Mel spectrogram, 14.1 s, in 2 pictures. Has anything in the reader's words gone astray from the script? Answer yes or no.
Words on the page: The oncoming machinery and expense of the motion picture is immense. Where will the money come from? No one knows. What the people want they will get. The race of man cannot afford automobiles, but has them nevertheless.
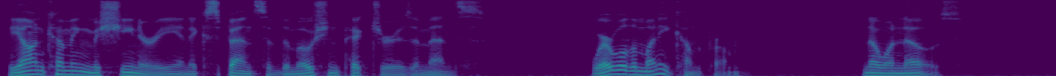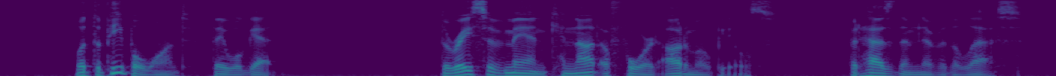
no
